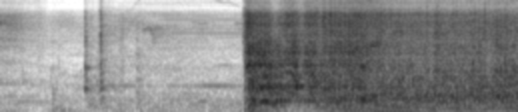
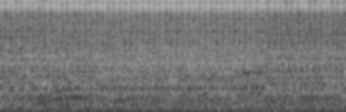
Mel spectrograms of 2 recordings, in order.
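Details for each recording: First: Volkswagen Saveiro (bola) starting: it cranks, catches and settles into a harsh, clattering rattle heavy in the upper range, a timing belt noise found to be a slack timing belt. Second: VW Saveiro after belt noise repair, with power steering, alternator and A/C belts and belt cover reinstalled: steady, even idle with smooth hum, no knocks, ticks or chirps; engine sounds normal.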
